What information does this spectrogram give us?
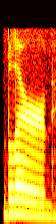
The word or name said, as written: blurb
